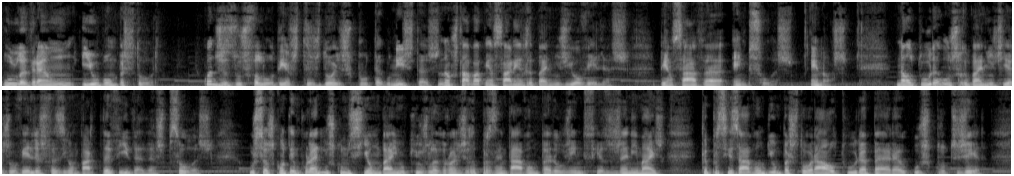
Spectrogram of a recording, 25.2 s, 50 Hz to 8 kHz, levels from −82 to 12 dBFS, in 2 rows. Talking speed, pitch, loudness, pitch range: 145 wpm, 95 Hz, -22 LUFS, 85-120 Hz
